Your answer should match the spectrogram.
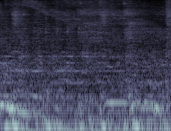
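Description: Loud music with a heavy, steady bass.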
